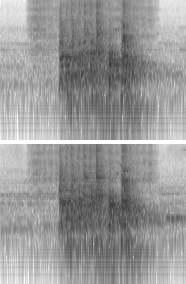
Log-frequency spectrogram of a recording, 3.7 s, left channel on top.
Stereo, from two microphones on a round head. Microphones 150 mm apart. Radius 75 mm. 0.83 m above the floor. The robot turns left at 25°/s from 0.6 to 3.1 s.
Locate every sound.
1.2 s a zipper: 55° right, 3.5 m; by 2.7 s 90° right, 3.5 m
